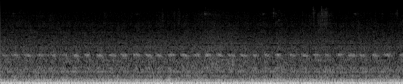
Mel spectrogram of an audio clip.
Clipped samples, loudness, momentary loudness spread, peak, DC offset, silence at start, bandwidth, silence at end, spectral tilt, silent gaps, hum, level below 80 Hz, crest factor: under 0.1%; -22 LUFS; 1 LU; -6 dBFS; under 0.1%; 0 s; 7.6 kHz; 0 s; -7.5 dB/octave; none; none; -18 dBFS; 10 dB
